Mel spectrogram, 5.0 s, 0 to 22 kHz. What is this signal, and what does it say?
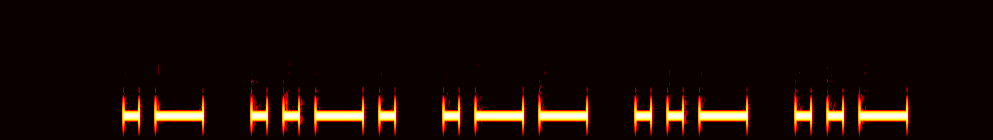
Morse code, heard as a keyed tone, about 15 wpm, 700 Hz. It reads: AFWUU
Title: Code Groups - 5 Letters - 15wpm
